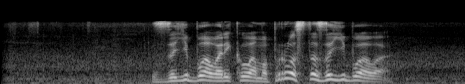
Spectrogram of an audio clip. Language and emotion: Russian, angry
